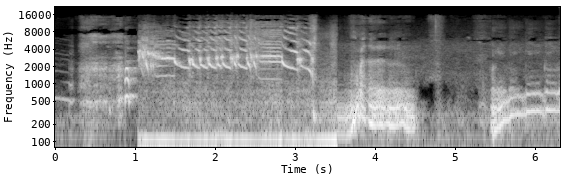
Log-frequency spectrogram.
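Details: Cat, apparently wanting to eat, giving a long wavering, trembling meow of about two and a half seconds over a steady low hum, followed by shorter rising and falling meows indoors.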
